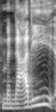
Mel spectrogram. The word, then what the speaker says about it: Minari: I know that the proper pronunciation of Minari is, I think, Minadi, I think is closer to the way that you would pronounce it, but my American tongue is just not going to make that work.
